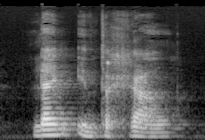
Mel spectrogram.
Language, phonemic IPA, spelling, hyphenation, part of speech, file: Dutch, /ˈlɛi̯n.ɪn.təˌɣraːl/, lijnintegraal, lijn‧in‧te‧graal, noun, Nl-lijnintegraal.ogg
- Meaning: line integral (integral of a curve or curve segment)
